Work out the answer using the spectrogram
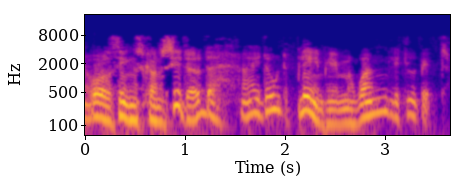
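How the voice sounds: A man's put-on character voice, fairly high in pitch, with a dark, mellow tone, a husky, rough edge, big pitch swings and a fairly slow pace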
